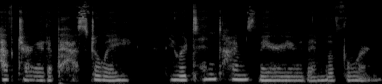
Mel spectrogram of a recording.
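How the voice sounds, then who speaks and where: The speaker talks at a fairly slow pace in a somewhat breathy voice. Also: woman. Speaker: vtuber ASMR streamer / storyteller. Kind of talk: soft-spoken ASMR audiobook reading, whispered storytelling. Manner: soft, even storytelling narration.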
